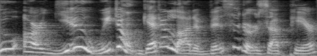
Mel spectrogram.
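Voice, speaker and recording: Someone does a put-on character voice at a fairly high pitch and a moderate pace. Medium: read story.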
